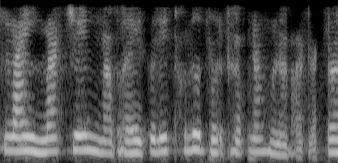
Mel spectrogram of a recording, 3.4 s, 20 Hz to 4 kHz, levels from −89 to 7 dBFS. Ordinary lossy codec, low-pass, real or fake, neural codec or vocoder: none; 3.6 kHz; fake; codec, 44.1 kHz, 2.6 kbps, DAC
